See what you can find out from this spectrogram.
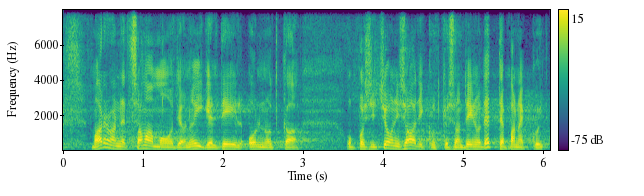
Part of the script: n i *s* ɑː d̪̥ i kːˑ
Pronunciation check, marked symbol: correct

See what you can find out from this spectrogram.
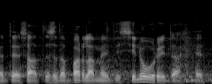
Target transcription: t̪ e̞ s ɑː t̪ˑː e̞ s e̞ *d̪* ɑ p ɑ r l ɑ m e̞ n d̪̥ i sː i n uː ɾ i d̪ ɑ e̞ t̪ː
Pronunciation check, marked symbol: correct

